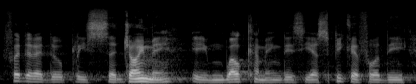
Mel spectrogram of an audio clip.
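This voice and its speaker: Male host, lowish voice, halting formal introduction with constant hesitations, reverberant hall. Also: fairly even intonation, darkish tone. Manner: halting, many fillers and restarts, clears throat. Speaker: lecture host. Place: lecture hall. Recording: lecture hall with long reverb.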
